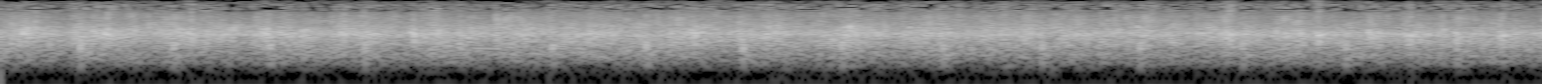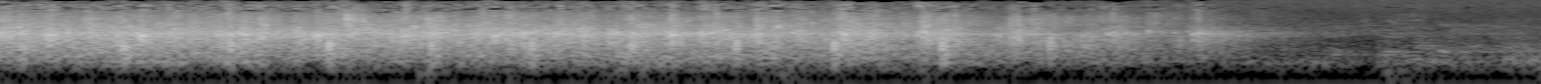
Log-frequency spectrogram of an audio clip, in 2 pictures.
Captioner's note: cheers and applause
